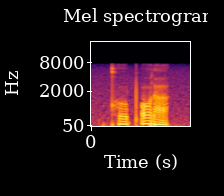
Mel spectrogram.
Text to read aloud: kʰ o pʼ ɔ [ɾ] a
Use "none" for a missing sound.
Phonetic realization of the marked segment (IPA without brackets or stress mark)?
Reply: ɾ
